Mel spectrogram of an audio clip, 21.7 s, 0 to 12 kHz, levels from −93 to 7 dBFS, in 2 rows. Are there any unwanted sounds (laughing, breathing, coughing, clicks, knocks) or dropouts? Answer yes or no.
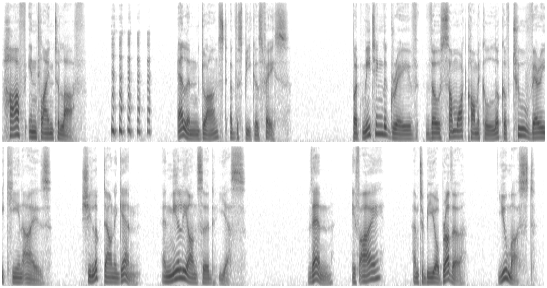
yes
